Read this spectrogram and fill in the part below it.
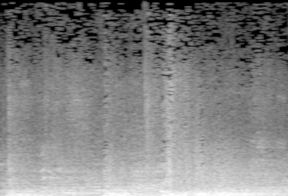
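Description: A wrestler's body thuds onto a wrestling ring canvas.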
